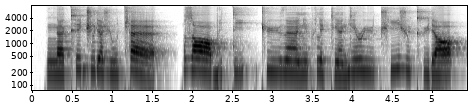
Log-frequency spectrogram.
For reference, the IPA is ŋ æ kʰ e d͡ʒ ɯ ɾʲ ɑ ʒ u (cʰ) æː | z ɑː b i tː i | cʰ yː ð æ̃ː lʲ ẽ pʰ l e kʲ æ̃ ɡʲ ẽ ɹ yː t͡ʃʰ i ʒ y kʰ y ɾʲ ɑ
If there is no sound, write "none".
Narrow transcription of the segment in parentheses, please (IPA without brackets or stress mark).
cʰ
